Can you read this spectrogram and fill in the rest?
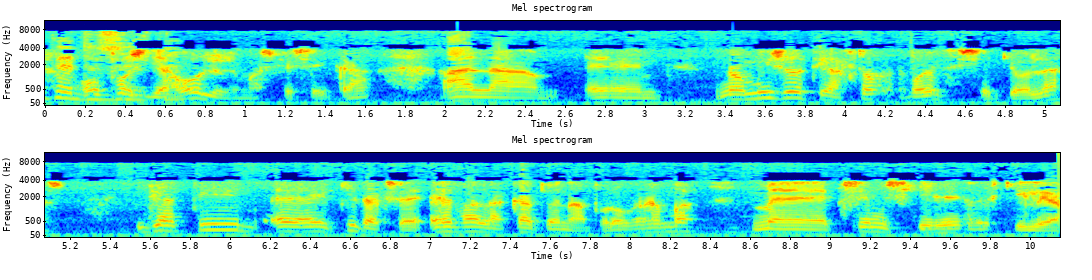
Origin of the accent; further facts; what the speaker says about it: Greece; με έκανε να αισθανθώ τόσο υπερήφανο που είμαι Έλληνας.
